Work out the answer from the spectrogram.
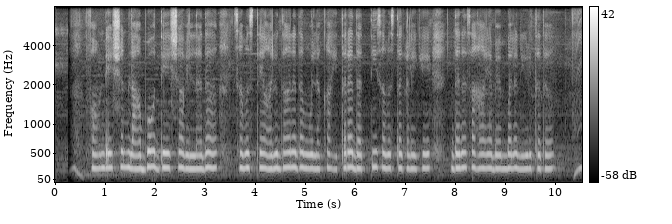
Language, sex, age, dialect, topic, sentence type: Kannada, female, 36-40, Central, banking, statement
